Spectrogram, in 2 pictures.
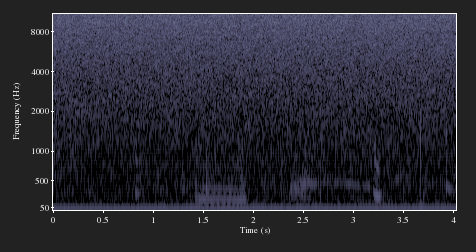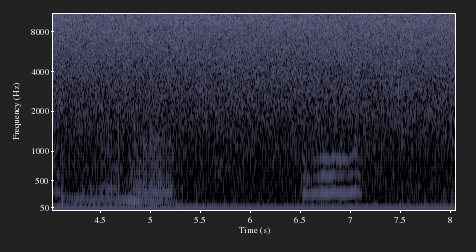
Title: My cat snoring - max the volume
